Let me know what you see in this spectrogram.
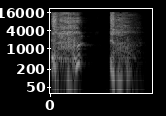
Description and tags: This is one of many coughs I produced while having a bout of flu.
